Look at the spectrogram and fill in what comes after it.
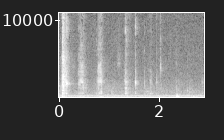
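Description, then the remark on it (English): Soft, irregular clicks of typing on a computer keyboard as someone searches for an album, a handful of scattered keystrokes over a steady low electrical hum, fairly quiet, with no one speaking. “Ooh, curious typing.”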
